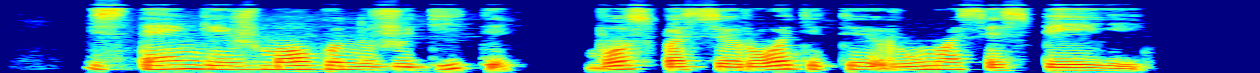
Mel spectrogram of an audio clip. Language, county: Lithuanian, Šiauliai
